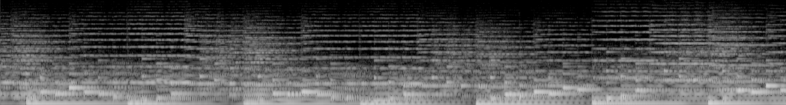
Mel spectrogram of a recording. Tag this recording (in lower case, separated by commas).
music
